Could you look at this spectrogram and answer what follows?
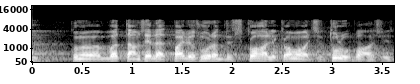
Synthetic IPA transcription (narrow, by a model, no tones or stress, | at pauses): kumevɤt̪ːˑɑmese̞lːet̪̚pɑlʲjusuːɾend̪eko̞ɦɑlikːˑo̞mɑvɑliset̪ːulupɑːsi̥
